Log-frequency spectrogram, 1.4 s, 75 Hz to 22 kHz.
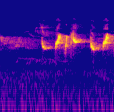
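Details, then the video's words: Red-whiskered bulbul song recorded as a tutor for caged birds: a held whistle leading into five quick, bouncing warbled notes in the mid-high range, clean and close. "เสียงนกกรงหัวจุก เบิ้ล3-4-5 ก๊อปติดง่าย 100%"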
